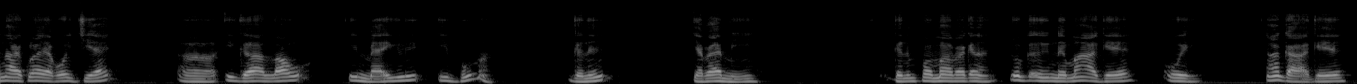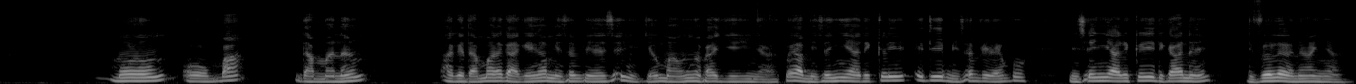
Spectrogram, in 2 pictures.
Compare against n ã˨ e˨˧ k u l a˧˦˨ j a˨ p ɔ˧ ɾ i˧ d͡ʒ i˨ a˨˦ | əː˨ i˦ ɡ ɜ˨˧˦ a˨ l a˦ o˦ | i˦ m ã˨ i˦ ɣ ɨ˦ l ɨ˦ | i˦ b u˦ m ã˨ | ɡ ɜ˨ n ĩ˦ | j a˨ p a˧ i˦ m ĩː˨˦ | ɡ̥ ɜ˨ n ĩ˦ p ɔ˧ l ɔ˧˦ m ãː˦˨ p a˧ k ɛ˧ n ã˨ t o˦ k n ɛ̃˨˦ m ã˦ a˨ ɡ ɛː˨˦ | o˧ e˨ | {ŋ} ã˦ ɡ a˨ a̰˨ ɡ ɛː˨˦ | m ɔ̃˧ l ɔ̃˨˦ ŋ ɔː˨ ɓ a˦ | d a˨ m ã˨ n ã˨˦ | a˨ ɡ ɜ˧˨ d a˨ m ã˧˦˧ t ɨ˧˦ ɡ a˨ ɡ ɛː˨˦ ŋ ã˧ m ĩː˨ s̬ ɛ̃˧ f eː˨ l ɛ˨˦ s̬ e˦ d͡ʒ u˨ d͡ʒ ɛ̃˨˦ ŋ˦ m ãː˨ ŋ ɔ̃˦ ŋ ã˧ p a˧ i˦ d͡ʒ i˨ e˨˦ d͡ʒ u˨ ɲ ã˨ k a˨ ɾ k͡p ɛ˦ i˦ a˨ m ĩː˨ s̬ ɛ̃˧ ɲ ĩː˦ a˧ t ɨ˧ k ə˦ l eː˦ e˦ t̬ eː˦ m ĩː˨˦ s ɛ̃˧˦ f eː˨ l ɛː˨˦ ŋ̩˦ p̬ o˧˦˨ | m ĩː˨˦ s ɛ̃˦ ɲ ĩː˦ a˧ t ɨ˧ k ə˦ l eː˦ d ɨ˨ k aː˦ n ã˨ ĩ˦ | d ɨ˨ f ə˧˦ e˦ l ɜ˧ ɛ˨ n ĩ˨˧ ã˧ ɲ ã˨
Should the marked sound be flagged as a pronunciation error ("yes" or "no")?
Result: no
